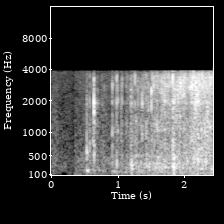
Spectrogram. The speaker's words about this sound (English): I pour libation for my father's spirit, and I say, Ashe. I pour libation for Akamare, and I say, Ashe.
